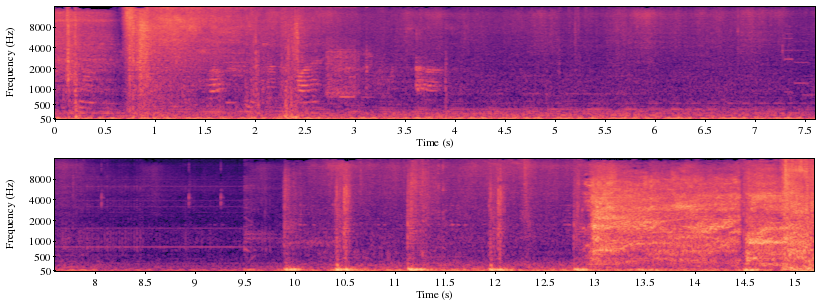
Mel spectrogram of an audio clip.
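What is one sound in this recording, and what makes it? A flare fizzes and crackles as it burns.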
